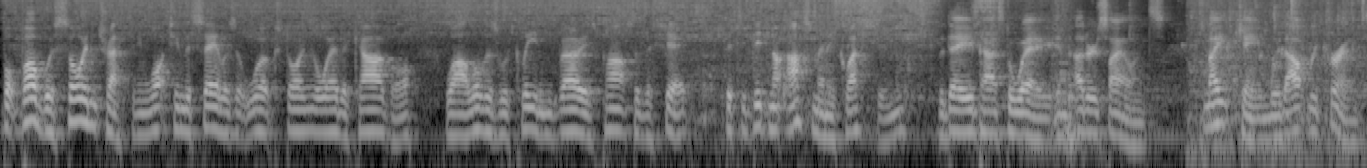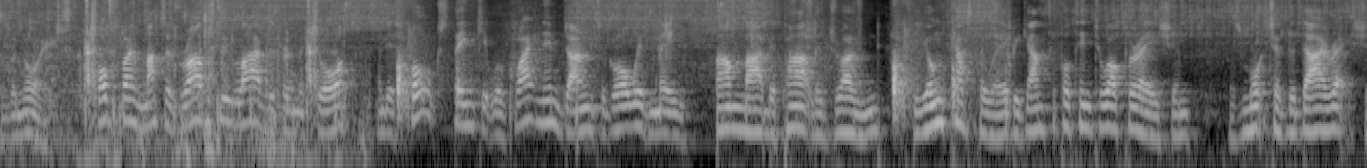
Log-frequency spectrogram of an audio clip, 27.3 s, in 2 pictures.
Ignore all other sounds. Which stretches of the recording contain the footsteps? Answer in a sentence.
The footsteps can be heard from 14.4 to 23.8 s.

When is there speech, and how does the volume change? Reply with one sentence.
The speech can be heard from 0.0 to 27.2 s, at a steady volume.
